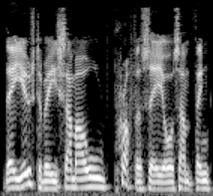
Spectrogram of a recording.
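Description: A man voicing a plain, earnest, slow-witted male cult member, in a dry, dull recording. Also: medium pitch, dry recording, natural voice.

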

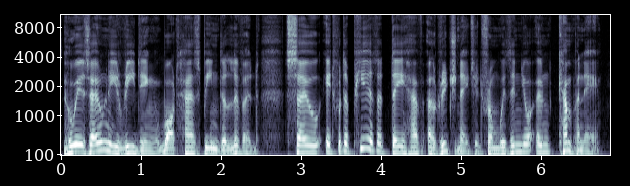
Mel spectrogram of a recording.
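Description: Narrator playing a cool, menacing ruler; level, measured, dry close sound. Storybook. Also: male voice, mid-range voice, no room sound, pitched above the performer's own voice, close to an everyday voice. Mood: cold. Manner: calm, measured, quietly menacing. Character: calm, icy, commanding male ruler.

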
